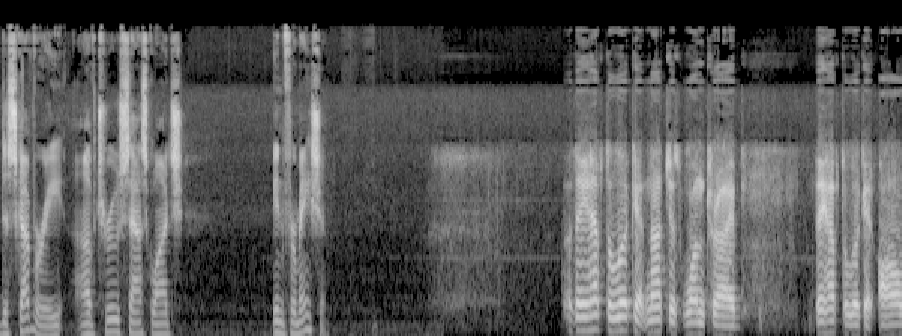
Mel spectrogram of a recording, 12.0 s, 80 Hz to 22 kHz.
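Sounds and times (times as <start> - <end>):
soft low thump: 4.6 - 5.8
person drawing breath over phone: 5.7 - 6.8, 9.9 - 10.7.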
